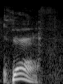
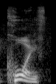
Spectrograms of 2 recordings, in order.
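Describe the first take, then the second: First: It is said with a 'kw' start, like 'quaff'. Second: It is said with an 'oy' vowel, like 'coif'. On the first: The speaker calls it right. "that is the actual pronunciation of it is quaff" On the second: The speaker calls it wrong. "people say coif"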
